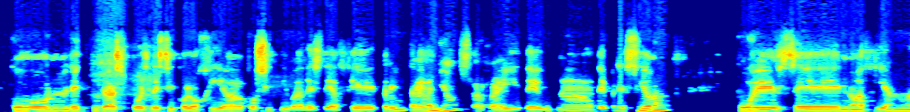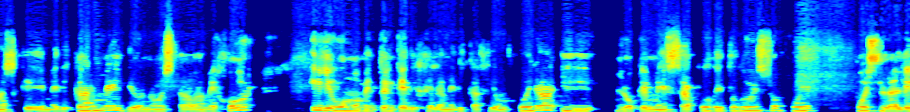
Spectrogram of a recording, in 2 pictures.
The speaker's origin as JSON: {"language": "Spanish", "town": "Zaragoza", "region": "Aragon", "country": "Spain", "said": "de Zaragoza, yo soy trabajadora social"}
